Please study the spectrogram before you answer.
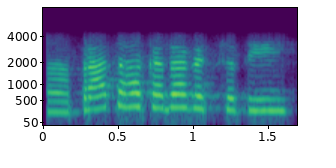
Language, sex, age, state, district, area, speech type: Sanskrit, female, 30-45, Kerala, Kasaragod, rural, conversation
